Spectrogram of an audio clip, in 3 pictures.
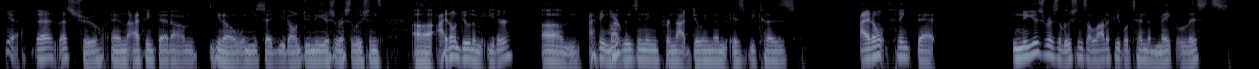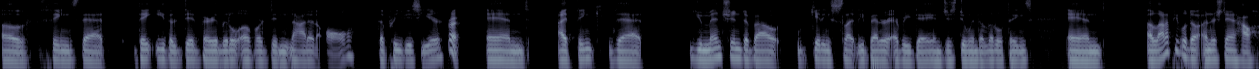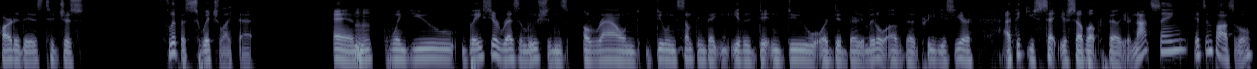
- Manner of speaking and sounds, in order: tapping; other background noise
- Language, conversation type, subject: English, unstructured, What small step can you take today toward your goal?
